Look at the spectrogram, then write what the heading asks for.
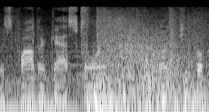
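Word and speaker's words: Gascoigne: on it's very good and no one can pronounce his name except for me his name is father gascoin people Call Him Father guacamole uh but we're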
